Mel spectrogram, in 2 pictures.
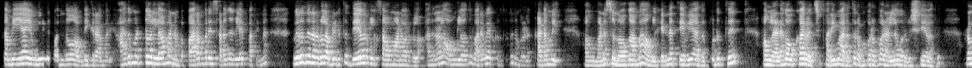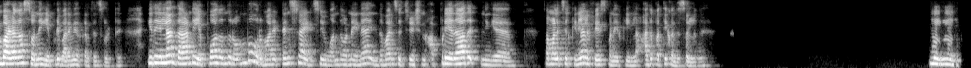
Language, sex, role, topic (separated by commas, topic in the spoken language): Tamil, female, host, விருந்தினரை உங்கள் வீட்டில் எப்படி வரவேற்கிறீர்கள்?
